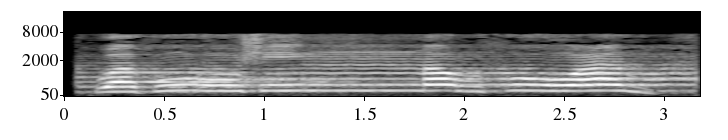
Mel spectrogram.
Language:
Arabic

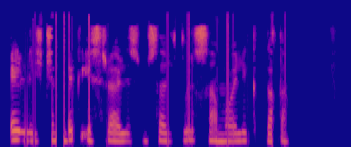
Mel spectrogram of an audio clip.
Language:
Georgian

